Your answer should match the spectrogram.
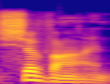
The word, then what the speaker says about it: Siobhan: she pronounced it Siobhan like SH a vo in an e I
